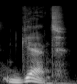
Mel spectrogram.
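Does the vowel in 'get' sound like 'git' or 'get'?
get. The vowel sounds like 'get'. The speaker calls it right. "Standard American English"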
